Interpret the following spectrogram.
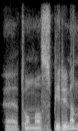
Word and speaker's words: Tuomas Pirinen: So today we actually have a unique guest, one of the creators of Mordheim, Tuomas Pirinen. I'm sorry, did I pronounce that right?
